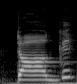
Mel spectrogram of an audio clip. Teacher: holding the G sound at the end of the word dog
